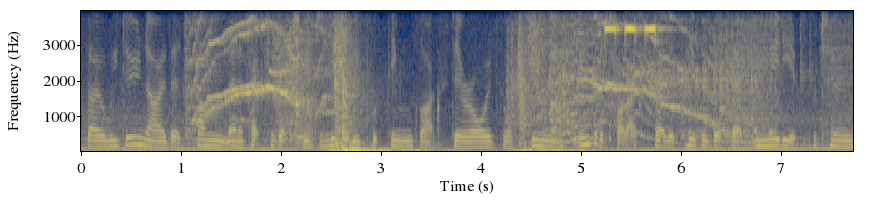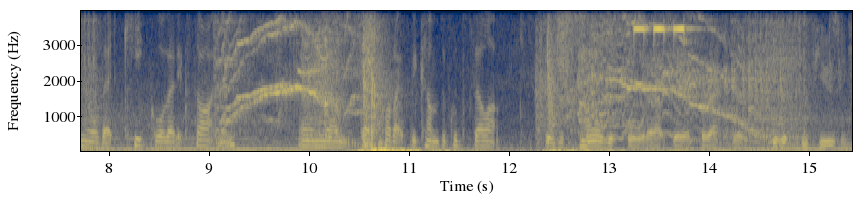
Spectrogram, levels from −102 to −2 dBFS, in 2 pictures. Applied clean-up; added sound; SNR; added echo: none; Squeak / Slam / Alarm / Wood; -5 dB; none.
